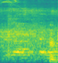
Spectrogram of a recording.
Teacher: भा ओष्ठ महाप्राण घोष व्यंजन वर्ण का उदाहरण है।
